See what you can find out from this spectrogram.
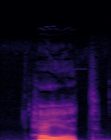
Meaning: accusative singular of hely
- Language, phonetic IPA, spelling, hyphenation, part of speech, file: Hungarian, [ˈhɛjɛt], helyet, he‧lyet, noun, Hu-helyet.ogg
